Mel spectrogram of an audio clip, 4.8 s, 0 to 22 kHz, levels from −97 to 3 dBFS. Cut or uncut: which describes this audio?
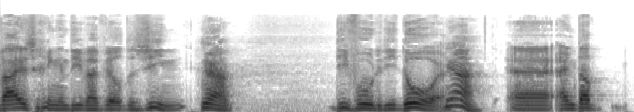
uncut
